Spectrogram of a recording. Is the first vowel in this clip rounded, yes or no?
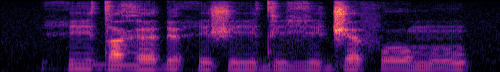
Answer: no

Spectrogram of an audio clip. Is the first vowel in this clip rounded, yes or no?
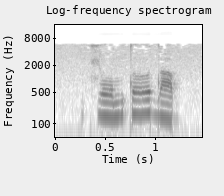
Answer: yes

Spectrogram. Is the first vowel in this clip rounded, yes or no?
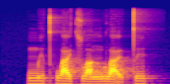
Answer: no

